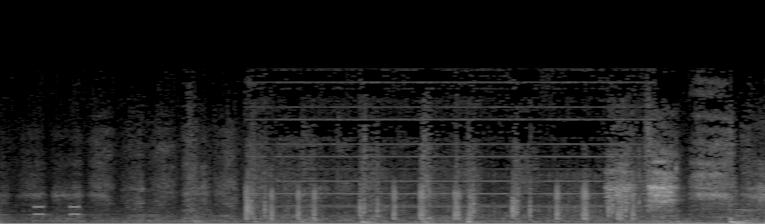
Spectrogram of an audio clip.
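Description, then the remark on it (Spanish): A mobile phone being dialed in a person's room: a quick, uneven run of about a dozen short electronic keypad beeps at varied mid-high pitches over a faint background hiss, with no one speaking. “Coge el móvil. Marca un número.”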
